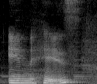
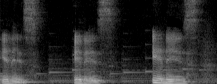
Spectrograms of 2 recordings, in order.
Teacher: a lot of the time in the UK we will drop our hes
